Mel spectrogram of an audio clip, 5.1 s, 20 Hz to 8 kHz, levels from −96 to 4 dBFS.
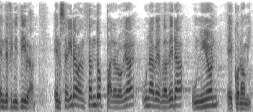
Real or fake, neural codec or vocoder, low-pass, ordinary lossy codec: real; none; 7.2 kHz; Opus, 32 kbps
